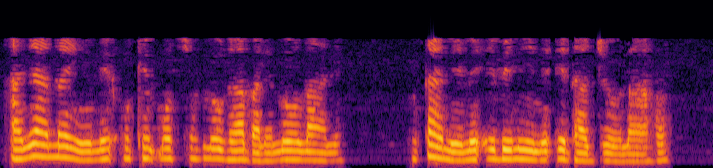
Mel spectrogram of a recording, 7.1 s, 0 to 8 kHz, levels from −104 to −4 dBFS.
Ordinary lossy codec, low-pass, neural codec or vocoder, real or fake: AAC, 16 kbps; 7.2 kHz; none; real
